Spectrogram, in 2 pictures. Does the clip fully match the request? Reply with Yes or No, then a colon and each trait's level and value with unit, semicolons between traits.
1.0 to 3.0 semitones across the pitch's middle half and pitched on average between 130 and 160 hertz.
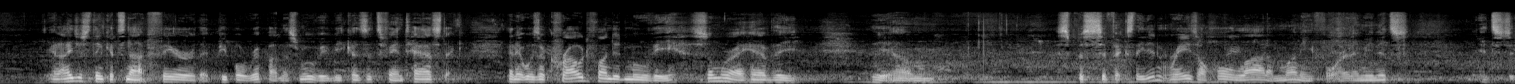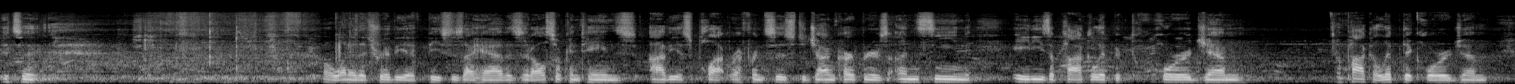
No: narrow, 2.5 semitones; low, 110 Hz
